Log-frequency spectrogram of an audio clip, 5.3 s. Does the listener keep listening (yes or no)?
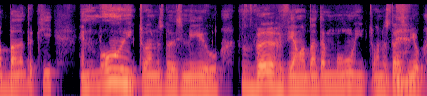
yes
